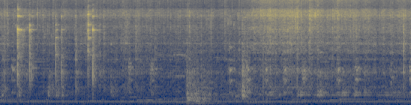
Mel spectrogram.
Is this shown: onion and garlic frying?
yes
